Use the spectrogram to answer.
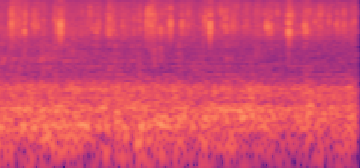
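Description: Steady heavy rain from a developing thunderstorm in Nebraska, a dense unbroken hiss with a strong low rumbling undertone that holds at an even loudness throughout, with no voices.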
